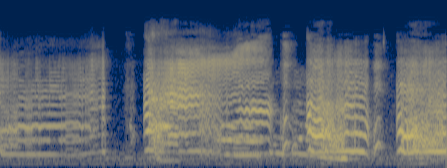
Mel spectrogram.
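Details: Infant angry at having hiccups, giving repeated wailing cry bursts with brief breaths between them; fussing infant cry.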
